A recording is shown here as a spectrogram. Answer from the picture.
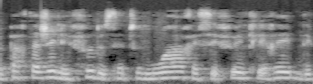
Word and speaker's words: moire: un E muet, comme moire ou mémoire, un E qu'on prononce pas, on ne dit pas moireux, mémoireux, il y a un E muet.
